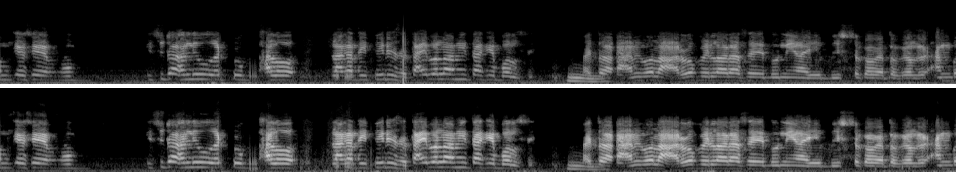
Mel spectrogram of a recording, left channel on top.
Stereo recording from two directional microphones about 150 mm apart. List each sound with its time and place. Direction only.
0.0 s speech: 40° right (ahead or behind)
